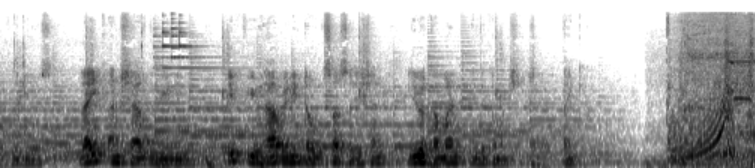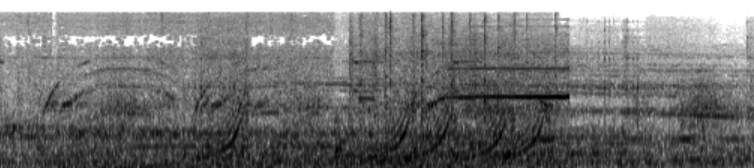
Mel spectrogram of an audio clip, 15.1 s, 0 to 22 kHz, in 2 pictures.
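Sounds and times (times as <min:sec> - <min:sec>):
music: 0:00.0 - 0:15.0
steady high tone: 0:07.6 - 0:14.1
mechanical clicking and ratcheting: 0:08.0 - 0:14.0.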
